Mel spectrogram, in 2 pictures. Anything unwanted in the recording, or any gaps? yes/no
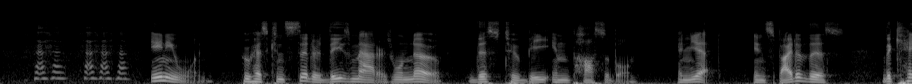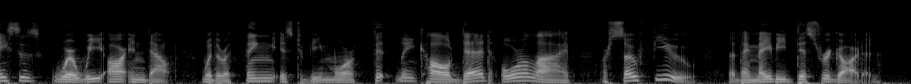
yes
